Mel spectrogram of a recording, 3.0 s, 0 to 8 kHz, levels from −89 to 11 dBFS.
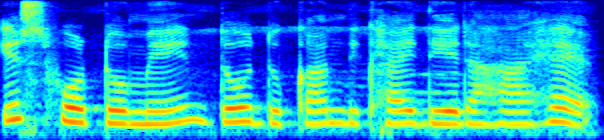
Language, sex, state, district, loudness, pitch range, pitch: Hindi, female, Assam, Sonitpur, -18 LUFS, 240-275 Hz, 245 Hz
